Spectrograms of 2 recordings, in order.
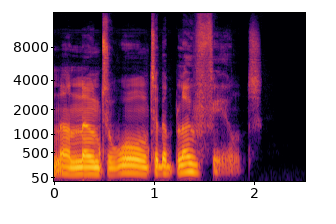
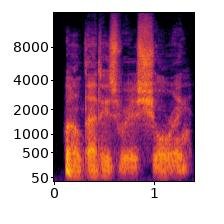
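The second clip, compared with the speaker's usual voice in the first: sarcastic; 5 semitones lower, 4 dB quieter than usual. A narrator's reading. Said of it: "he said sarcastically".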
